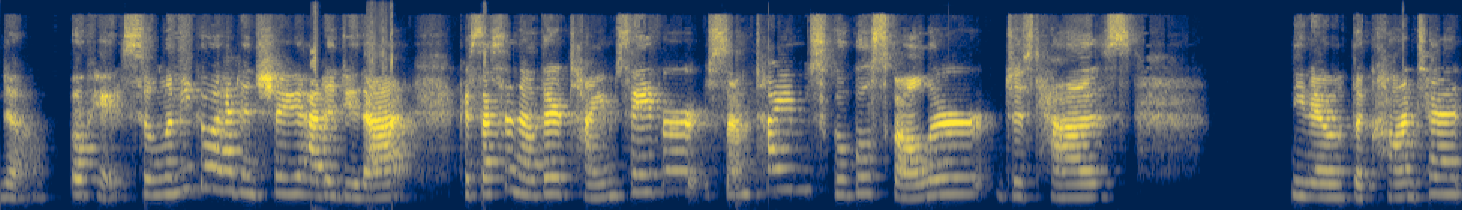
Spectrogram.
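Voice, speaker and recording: Raised and projected, a woman's high-pitched voice carries a bright, sharp tone at a moderate pace. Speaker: librarian. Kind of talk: online workshop tutorial. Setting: online video workshop.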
